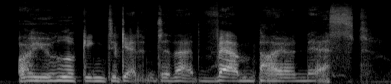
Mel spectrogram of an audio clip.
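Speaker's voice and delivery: growling, hushed half-whisper. Voicing a hidden figure who speaks to the players: half-whispery growl. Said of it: "in a whispery growl".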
